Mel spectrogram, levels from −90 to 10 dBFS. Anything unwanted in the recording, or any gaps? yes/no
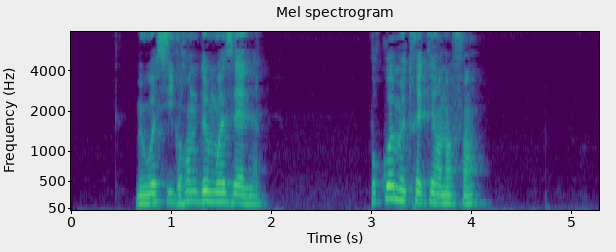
no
